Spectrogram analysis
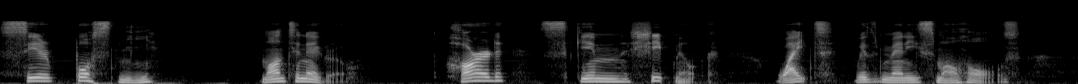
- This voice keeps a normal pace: No, slow, 65 wpm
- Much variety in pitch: Yes, wide, 6.9 semitones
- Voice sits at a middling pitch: No, low, 125 Hz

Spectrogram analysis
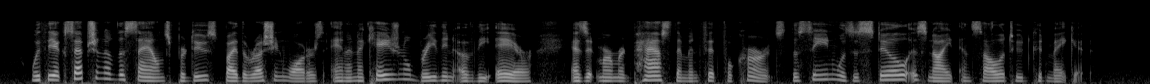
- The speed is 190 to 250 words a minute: Yes, average, 200 wpm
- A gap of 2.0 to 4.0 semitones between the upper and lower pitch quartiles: No, average, 4.4 semitones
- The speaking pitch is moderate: Yes, medium, 165 Hz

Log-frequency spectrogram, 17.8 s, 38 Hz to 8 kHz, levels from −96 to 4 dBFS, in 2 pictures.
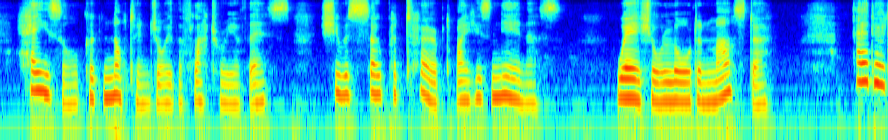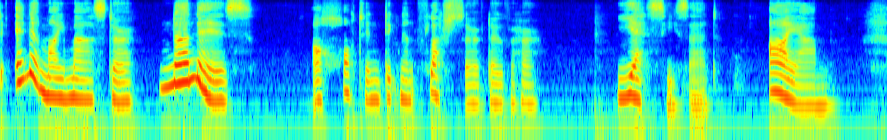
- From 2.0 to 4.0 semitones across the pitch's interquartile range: No, average, 5.1 semitones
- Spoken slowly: Yes, slow, 130 wpm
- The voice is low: No, medium, 185 Hz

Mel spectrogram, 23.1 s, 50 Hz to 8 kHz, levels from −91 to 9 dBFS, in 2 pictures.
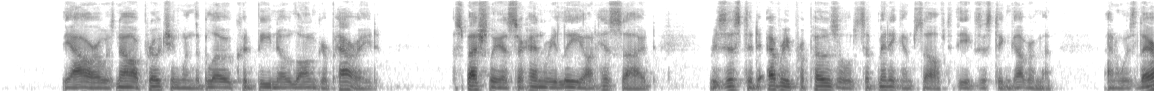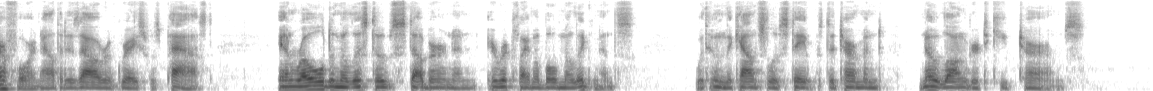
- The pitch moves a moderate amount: Yes, average, 3.1 semitones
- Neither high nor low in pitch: No, very low, 90 Hz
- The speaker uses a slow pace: No, average, 165 wpm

